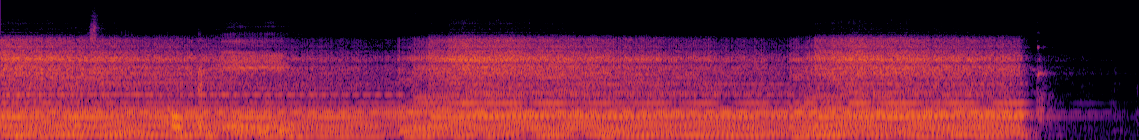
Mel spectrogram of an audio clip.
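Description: Open E string on an electric guitar sounds through distortion and chorus effects, ringing loud and sustained for several seconds before cutting off, with no voices.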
